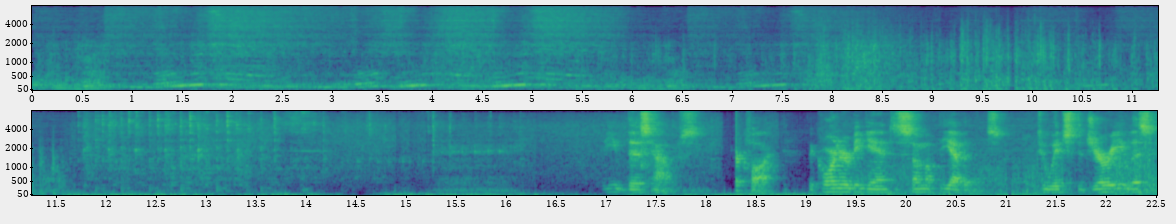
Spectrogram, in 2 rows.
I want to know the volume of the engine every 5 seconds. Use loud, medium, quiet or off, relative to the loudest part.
loud, medium, quiet, quiet, quiet.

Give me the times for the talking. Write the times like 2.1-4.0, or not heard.
16.9-22.4.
